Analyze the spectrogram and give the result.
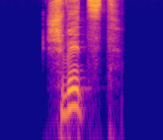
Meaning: inflection of schwitzen: 1. second/third-person singular present 2. second-person plural present 3. plural imperative
- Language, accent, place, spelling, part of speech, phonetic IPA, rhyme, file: German, Germany, Berlin, schwitzt, verb, [ʃvɪt͡st], -ɪt͡st, De-schwitzt.ogg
